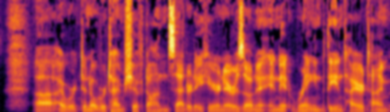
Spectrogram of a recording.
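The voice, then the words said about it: Hoarse voice from a cold. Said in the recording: “I have a cold, and I'm losing my voice.”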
